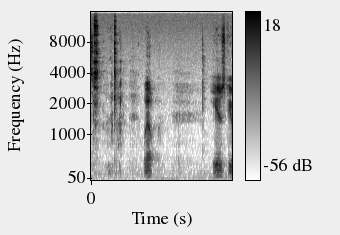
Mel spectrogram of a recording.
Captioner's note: Rumpole chuckles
